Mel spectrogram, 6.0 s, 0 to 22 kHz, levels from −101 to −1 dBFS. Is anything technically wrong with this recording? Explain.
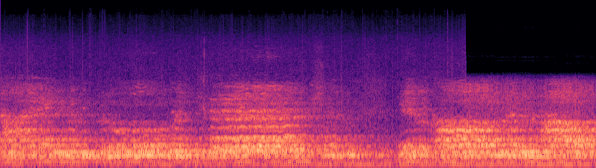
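Yes. From 4.65 s to the end there is a Bluetooth SBC bit pool drop, which fits a bit pool cut from 28 to 5 at around 54 kbps. The starved upper sub-bands vanish and the rest quantise coarsely, so treble dulls and gritty noise rises. A spectrogram shows the top bands emptying abruptly, with grainy speckle below.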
